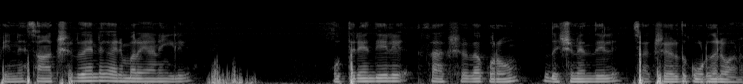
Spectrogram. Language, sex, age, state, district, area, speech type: Malayalam, male, 18-30, Kerala, Wayanad, rural, spontaneous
